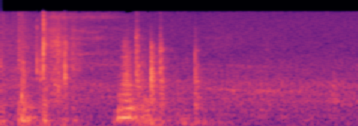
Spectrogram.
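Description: Van door being opened: latch and handle clicks, with a short pitched sound, the loudest moment, just under a second in as the door swings open.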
